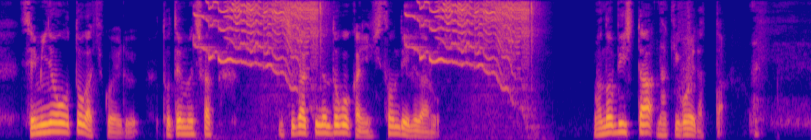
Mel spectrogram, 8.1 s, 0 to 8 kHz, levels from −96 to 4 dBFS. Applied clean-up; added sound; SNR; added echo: none; Door; 4 dB; none.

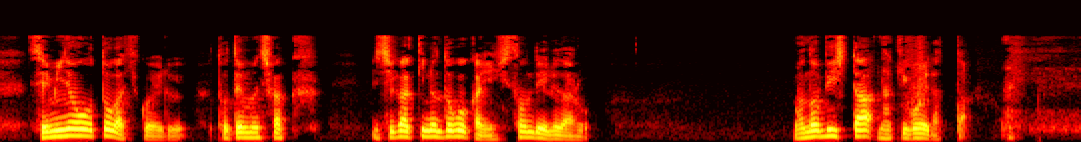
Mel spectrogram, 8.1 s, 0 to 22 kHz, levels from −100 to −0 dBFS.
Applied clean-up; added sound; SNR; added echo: none; none; none; none.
